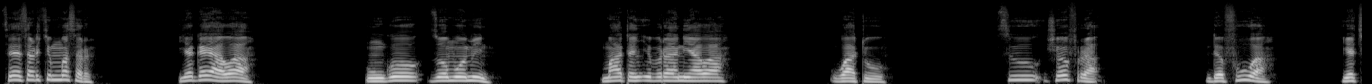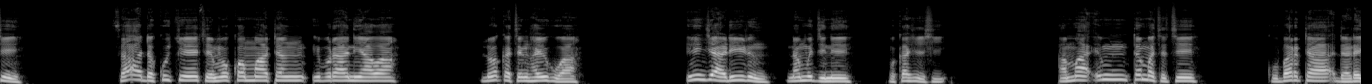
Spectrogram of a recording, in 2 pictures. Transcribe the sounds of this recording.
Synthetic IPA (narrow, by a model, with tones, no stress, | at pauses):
sa˦jsɐ˦ɽkʲɪ˦mːɐ˦sɐ˨r | jaː˦ɡɐ˦jaː˨waː˦ | ʔʊ˨ŋɡʷoː˦zoː˦moː˦mɪ˦˨n | maː˦tɐ˦ŋʔɪ˦bɾaː˦nɪ˦jaː˦waː˦ | waː˨toː˨ | su˦ʃoː˦ɸɾa˨ | da˨ɸu˦waː˨ | jaː˦t͡ʃeː˦˨ | sa˦ʔa˨da˨kʷʊ˦kʲeː˨ta˨jmɐ˦kʷɔ˦mːaː˦tɐ˦ŋʔɪ˦bɾaː˦nɪ˦jaː˦waː˦ | loː˦kɐ˨t͡ʃɪ˦ŋɦa˦jɦʊ˨waː˦ | ʔɪ˦nd͡ʒaː˨ɽiː˦ɽɪ˨nna˦mʊ˦d͡ʒi˨neː˦ | kʷu˨kɐ˦ʃ̬eː˨ʃi˦ | ʔa˨mːaː˦ʔɪ˦ntɐ˦mɐ˨t͡ʃɐ˨t͡ʃeː˦ | kʷu˨bɐ˦rta˨da˨ɽa˦˨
